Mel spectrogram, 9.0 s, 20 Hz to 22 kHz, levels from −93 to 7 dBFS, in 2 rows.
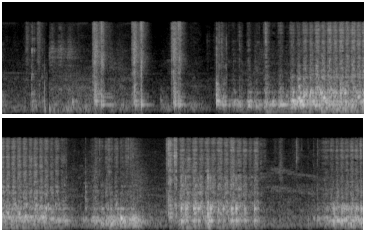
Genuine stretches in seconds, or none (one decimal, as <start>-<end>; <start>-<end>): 0.0-1.9; 4.5-6.2; 7.1-7.5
